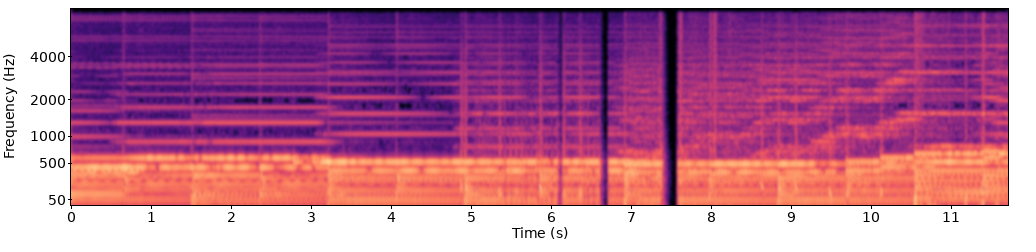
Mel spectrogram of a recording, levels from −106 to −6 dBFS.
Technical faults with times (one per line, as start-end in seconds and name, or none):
5.42-6.73 repeated stalls (stutter)
7.38-7.59 call audio freeze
